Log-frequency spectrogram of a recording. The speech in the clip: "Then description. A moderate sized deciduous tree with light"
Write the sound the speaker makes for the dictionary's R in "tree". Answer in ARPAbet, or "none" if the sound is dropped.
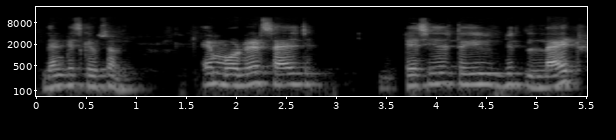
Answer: none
